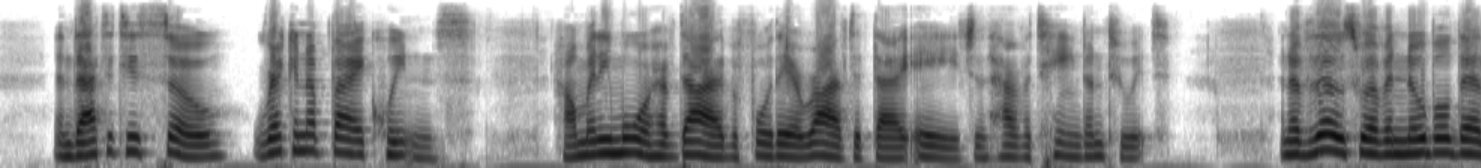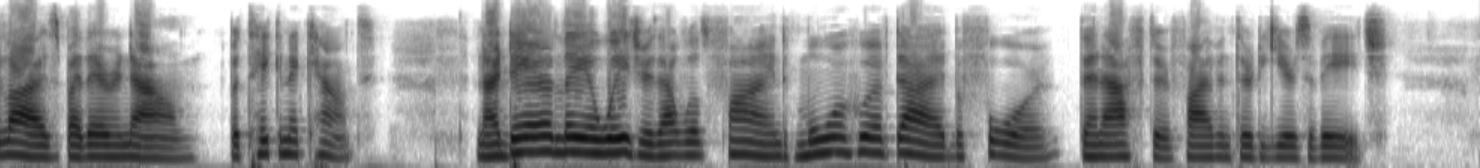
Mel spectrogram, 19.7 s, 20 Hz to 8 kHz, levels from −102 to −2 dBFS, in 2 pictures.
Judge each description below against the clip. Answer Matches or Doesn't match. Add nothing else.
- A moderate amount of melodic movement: Matches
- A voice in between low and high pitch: Matches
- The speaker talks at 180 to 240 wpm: Matches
